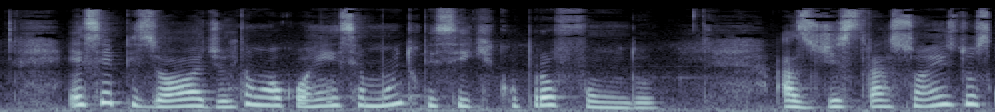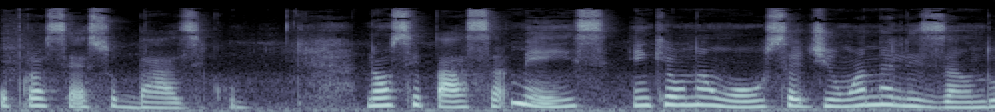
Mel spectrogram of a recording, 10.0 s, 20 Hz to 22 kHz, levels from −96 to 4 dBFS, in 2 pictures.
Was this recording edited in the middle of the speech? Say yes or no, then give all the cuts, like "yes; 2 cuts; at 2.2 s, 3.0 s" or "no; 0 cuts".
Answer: yes; 4 cuts; at 1.2 s, 2.1 s, 5.0 s, 7.5 s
